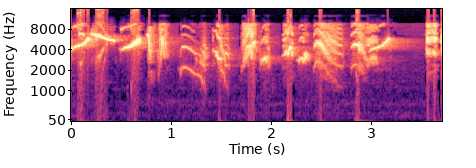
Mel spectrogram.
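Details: Female oriental magpie-robin calling to lure a male, pouring out a rapid medley of high whistles, upward slides, buzzy notes and sharp chips with hardly a pause, loud and close.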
